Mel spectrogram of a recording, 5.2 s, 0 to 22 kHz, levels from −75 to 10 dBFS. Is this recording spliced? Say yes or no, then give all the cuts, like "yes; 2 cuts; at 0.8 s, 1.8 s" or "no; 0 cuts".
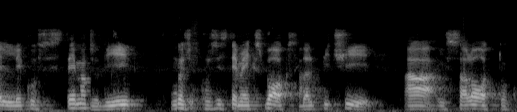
yes; 3 cuts; at 0.9 s, 1.8 s, 3.0 s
